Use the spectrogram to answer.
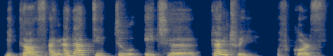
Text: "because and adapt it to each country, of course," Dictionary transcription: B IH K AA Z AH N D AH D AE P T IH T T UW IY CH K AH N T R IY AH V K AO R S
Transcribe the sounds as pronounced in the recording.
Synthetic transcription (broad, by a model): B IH K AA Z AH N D AH D AE P T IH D T UW IY CH K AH N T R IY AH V K AO R S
